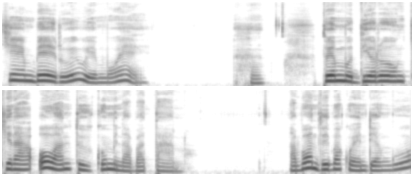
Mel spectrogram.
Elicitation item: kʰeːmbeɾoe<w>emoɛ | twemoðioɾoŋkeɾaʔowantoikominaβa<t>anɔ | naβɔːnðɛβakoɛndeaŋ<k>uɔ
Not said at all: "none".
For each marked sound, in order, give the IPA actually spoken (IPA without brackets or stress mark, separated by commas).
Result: w, t, ɡ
